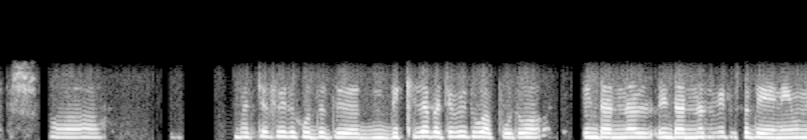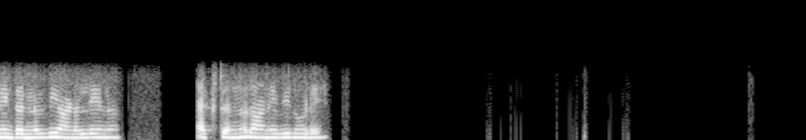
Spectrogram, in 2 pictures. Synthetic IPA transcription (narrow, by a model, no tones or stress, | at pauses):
bətːʃaːpʰɪɾkʊd̪d̪ɪkʰːilɛːbətːʃaːbiːt̪̬uːəpːũːt̪õː | ɪɳʈəɾnəlɪɳʈəɾnəlʋiːɾʊsẽd̪eːnĩːʊnɪɳʈəɾnəlʋiːaːɳəlːeːnə | ɛ̰ːksʈəɾnəlaːneːʋiːɾʰoːɽeː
